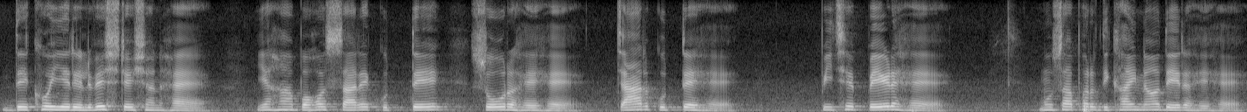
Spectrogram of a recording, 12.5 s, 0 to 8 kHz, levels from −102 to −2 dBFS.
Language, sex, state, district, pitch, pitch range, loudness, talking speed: Hindi, male, Jharkhand, Jamtara, 185 Hz, 165-195 Hz, -24 LUFS, 115 wpm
